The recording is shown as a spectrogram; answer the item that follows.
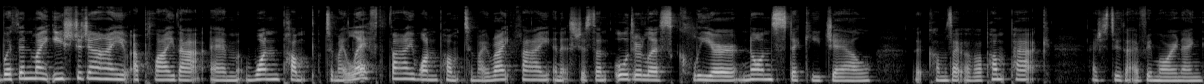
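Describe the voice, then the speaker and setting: Heard on a very clean recording with a silent background, a woman with a plain, everyday voice speaks at a moderate pace and medium pitch with ordinary pitch variation. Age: 30s. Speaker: menopause coach. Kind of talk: interview conversation.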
